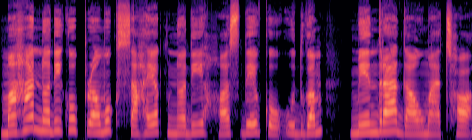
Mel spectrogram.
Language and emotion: Nepali, neutral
